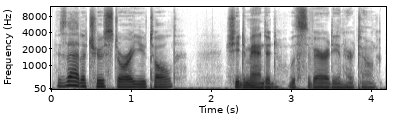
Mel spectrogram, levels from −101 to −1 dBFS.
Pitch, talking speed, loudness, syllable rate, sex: 100 Hz, 200 wpm, -19 LUFS, 6.1 syllables/s, male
